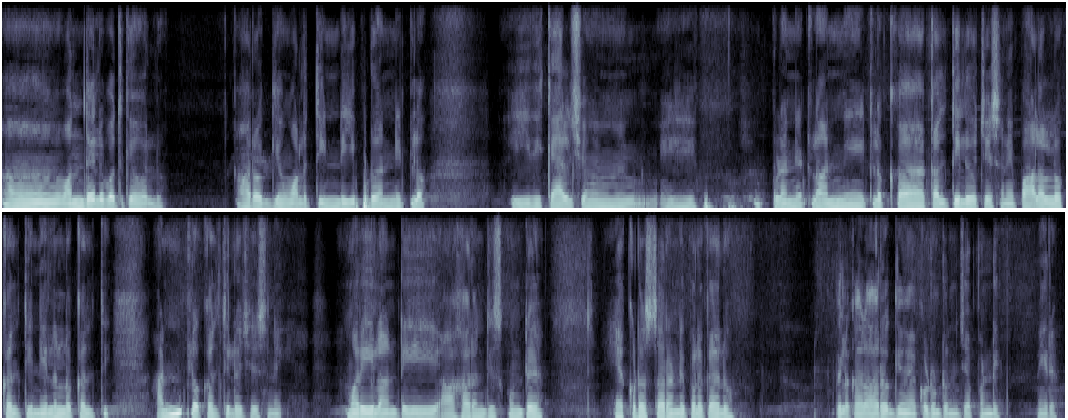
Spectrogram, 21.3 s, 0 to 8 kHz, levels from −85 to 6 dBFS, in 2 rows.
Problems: none marked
